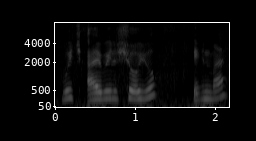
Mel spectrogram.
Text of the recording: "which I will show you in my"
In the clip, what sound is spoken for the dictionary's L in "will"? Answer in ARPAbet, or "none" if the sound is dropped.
L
